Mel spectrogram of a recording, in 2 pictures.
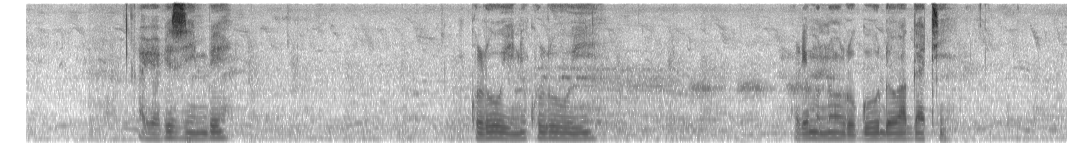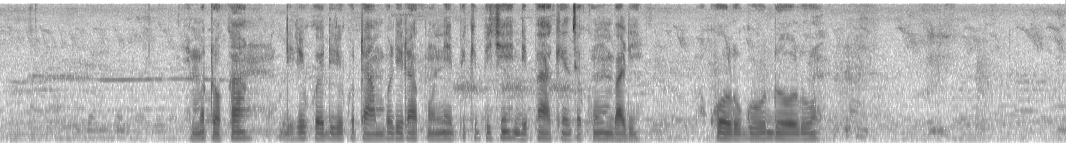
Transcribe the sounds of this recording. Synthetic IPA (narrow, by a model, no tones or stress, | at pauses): eβjoβiziːmbe̞ | kuluːjinikuluːji | ulimuno̞ːluɡuːdo̞waɡatʰi | emo̞to̞kadiɾikwediɾikutaːmbuliɾakune̞pikipicidipaːkeːzekuːmbali | o̞kwo̞ːluɡuːdo̞ːlwu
